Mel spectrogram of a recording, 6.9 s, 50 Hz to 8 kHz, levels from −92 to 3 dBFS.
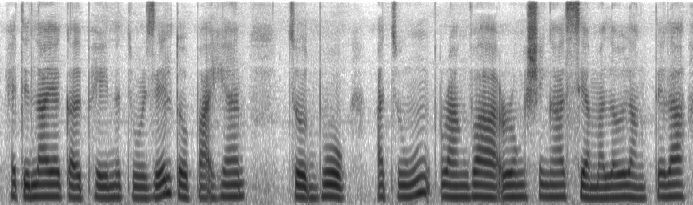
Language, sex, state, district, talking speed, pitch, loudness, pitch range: Mizo, female, Mizoram, Aizawl, 175 wpm, 170 Hz, -15 LUFS, 165-175 Hz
